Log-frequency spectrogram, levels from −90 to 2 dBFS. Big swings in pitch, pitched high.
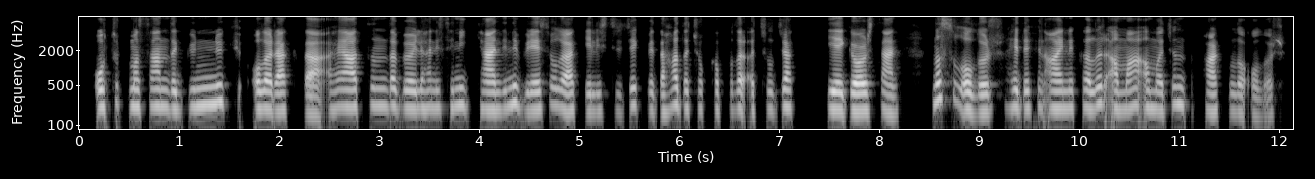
No: narrow, 2.4 semitones; high, 200 Hz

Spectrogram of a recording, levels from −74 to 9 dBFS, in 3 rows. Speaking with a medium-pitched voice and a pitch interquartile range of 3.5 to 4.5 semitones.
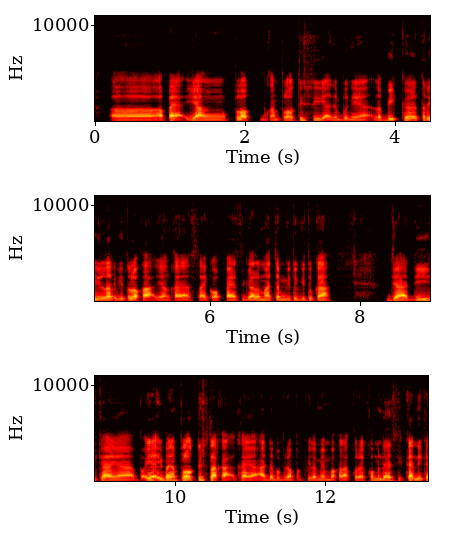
No: low, 125 Hz; average, 3.8 semitones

